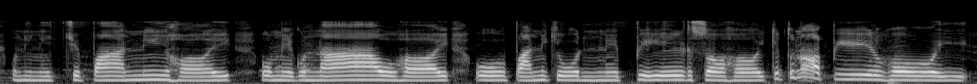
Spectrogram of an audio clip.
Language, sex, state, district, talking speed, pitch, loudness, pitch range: Bajjika, male, Bihar, Vaishali, 115 wpm, 195 Hz, -15 LUFS, 190-205 Hz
